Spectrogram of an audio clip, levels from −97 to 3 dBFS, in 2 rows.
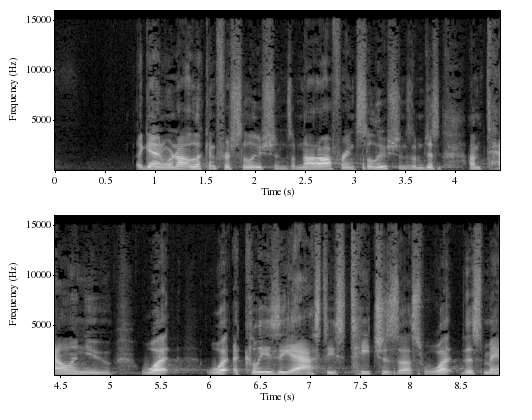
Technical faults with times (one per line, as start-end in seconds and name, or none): none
